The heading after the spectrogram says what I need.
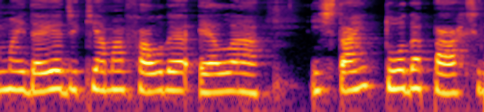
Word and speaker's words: Mafalda: atenção na pronúncia porque não é mafalda como a gente fala em português tá a gente tem 1l no final de uma sílaba em português a gente acaba transformando esse l em um na oralidade a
